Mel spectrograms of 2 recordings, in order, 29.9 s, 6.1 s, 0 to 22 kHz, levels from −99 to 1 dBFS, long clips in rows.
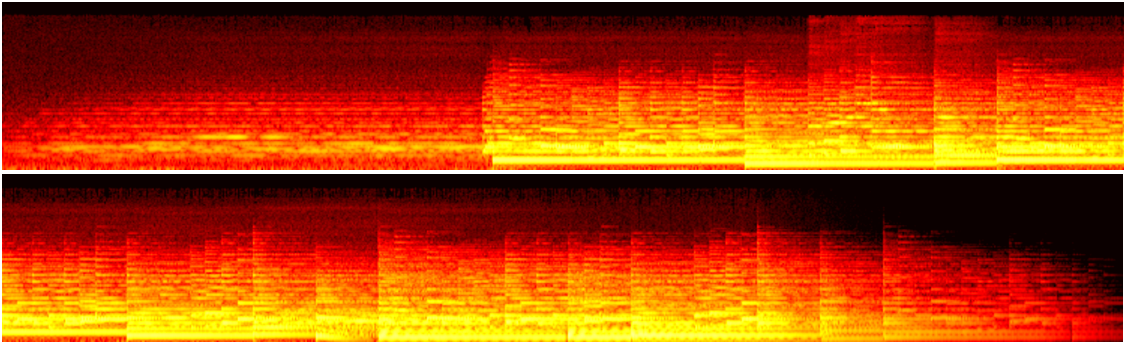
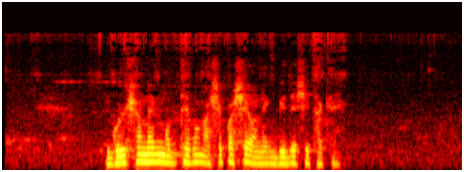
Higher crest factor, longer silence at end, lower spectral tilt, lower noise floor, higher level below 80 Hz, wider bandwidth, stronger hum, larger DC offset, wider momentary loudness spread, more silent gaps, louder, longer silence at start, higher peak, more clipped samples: about the same, 18 dB vs 18 dB; first, 1.95 s vs 1.65 s; first, -9.5 dB/octave vs -8 dB/octave; second, -63 dBFS vs -68 dBFS; first, -36 dBFS vs -58 dBFS; second, 6.2 kHz vs 11.5 kHz; neither; neither; about the same, 19 LU vs 17 LU; neither; first, -18 LUFS vs -26 LUFS; second, 0.7 s vs 1.4 s; first, -2 dBFS vs -10 dBFS; neither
